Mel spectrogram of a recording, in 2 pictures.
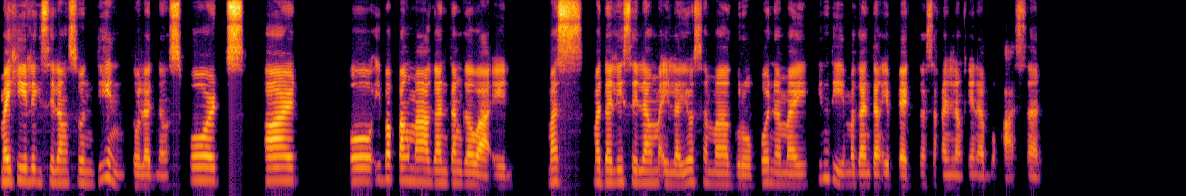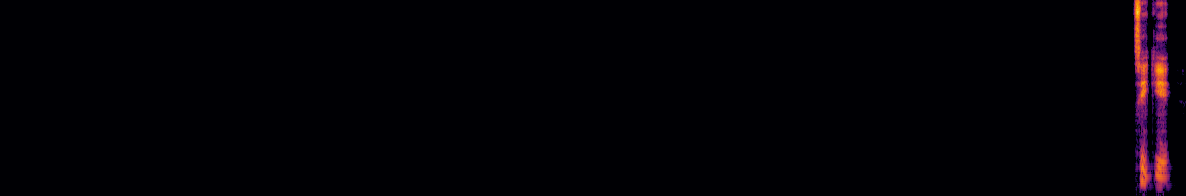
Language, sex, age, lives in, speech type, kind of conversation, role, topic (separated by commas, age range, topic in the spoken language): Filipino, male, 20-24, Philippines, read, expert-assistant, expert, Paano nakakaapekto ang peer pressure sa mga desisyon ng kabataan?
